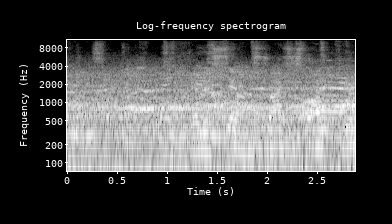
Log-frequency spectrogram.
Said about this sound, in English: you will be able to hear a bit of background noise because though there are no fans, there's a, a crowd noise generating app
